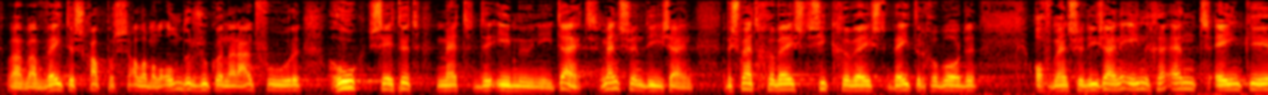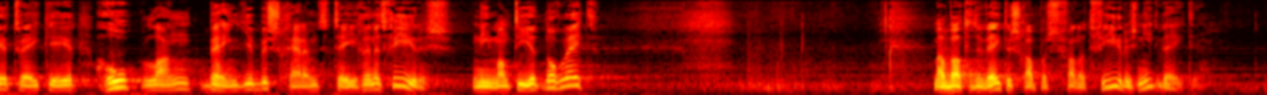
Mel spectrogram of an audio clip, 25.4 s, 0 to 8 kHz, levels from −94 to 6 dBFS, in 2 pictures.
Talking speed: 125 wpm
